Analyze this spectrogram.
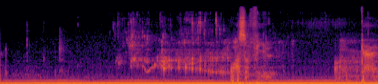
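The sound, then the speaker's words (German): Green tea pours into a cup, a splashy, trickling stream whose pitch rises as the cup fills, running for a few seconds over a steady low hum. “Apropos, darf ich mir von deinem geilen Grüntee eine Tasse einschenken?”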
